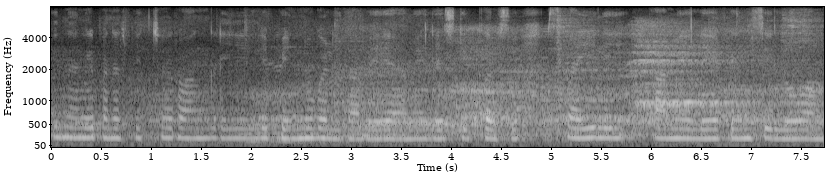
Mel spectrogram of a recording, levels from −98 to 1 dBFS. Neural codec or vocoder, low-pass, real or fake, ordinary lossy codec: none; none; real; none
